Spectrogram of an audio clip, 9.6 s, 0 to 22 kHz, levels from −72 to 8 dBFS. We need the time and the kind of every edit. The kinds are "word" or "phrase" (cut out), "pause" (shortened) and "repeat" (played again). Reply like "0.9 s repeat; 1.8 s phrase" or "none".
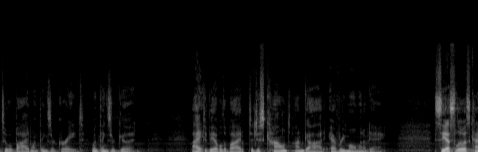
1.7 s pause; 4.0 s word; 4.9 s phrase; 7.4 s word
